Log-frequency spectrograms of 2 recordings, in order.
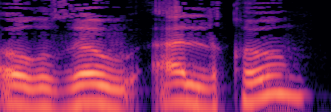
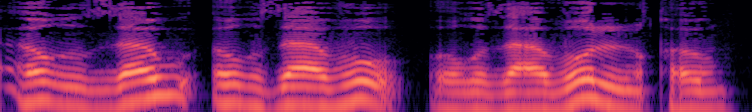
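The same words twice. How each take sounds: First: "اغزو القوم" as oghzaw, then separate al-qawm; vav after fatha. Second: "اغزو" built up from oghzaw to oghzavo; damma on vav. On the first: Teacher sets up the example, "اغزو القوم" unjoined with aw ending. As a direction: close "اغزو" on aw before a full "al". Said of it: "وو قبل از فتحه است". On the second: Teacher adds damma step by step, "اغزو القوم" ending joined as oghzavol-qawm. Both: Shown as a demonstration.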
